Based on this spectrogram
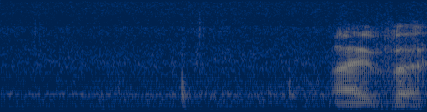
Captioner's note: slow footsteps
